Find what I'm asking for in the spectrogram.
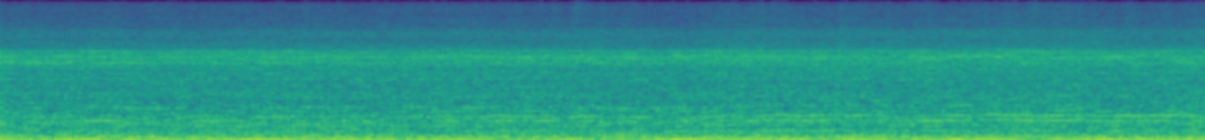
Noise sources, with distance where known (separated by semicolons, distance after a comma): chainsaw, near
